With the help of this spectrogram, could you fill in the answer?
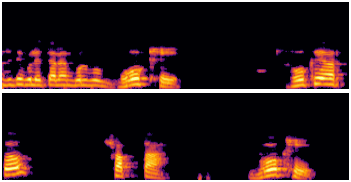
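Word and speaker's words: Woche: ইয়া ভোখে লাস্টে খর মত উচ্চারণ হবে নাকি হ্যাঁ কেন হবে আমি সেটা বলছি না খ কেন হবে সেটা আপনার একটু পরে বলতেছি ভোখে না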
